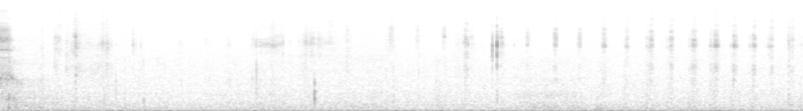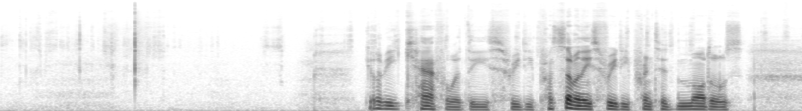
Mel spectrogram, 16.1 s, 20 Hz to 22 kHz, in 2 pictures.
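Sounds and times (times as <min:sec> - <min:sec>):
paintbrush scratchy strokes: 0:11.6 - 0:16.0.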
